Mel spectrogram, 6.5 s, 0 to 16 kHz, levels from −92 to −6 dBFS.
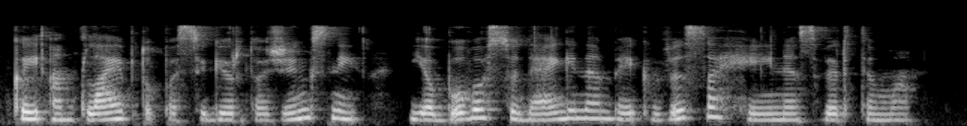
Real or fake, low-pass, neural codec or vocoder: real; 7.2 kHz; none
